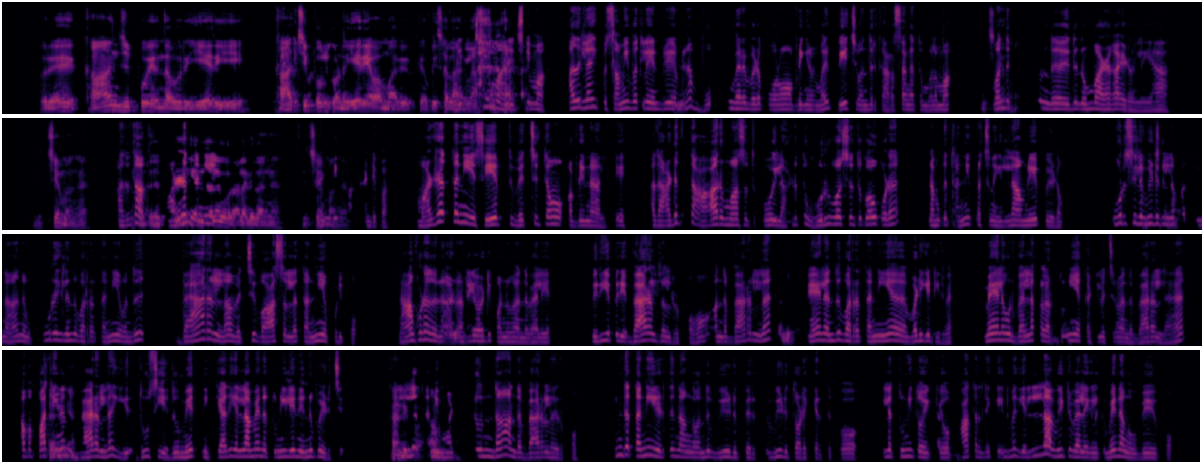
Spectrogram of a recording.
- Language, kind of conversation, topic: Tamil, podcast, நாம் எல்லோரும் நீரை எப்படி மிச்சப்படுத்தலாம்?
- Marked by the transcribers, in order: other background noise; chuckle; other noise; unintelligible speech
